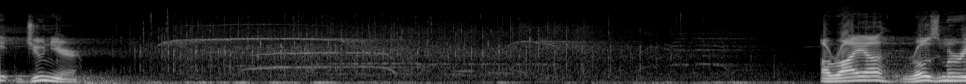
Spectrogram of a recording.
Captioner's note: applause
